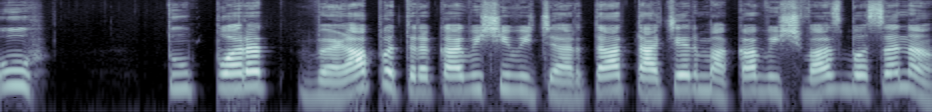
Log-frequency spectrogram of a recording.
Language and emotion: Goan Konkani, disgusted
